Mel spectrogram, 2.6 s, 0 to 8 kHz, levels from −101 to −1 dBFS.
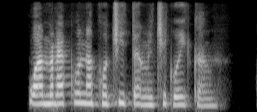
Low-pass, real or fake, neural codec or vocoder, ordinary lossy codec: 7.2 kHz; fake; codec, 16 kHz, 1 kbps, FreqCodec, larger model; Opus, 64 kbps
